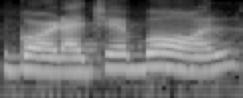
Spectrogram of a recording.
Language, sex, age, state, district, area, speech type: Goan Konkani, female, 18-30, Goa, Murmgao, urban, spontaneous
